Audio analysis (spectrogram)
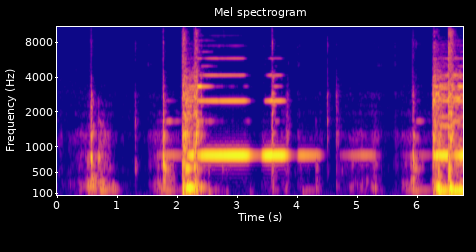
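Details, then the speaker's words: Electric guitar through an amp after spraying electrical contact cleaner into a dirty, crackly volume pot: clean notes ring with no crackle or scratchy pops. "There we have it. Crackling is gone."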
